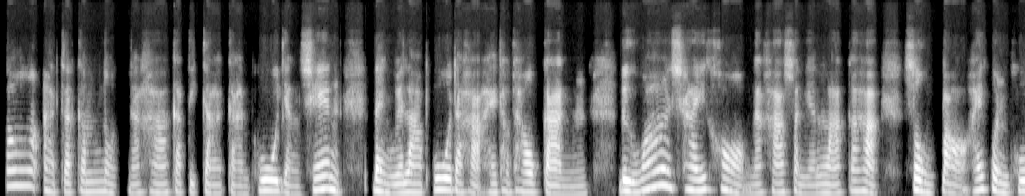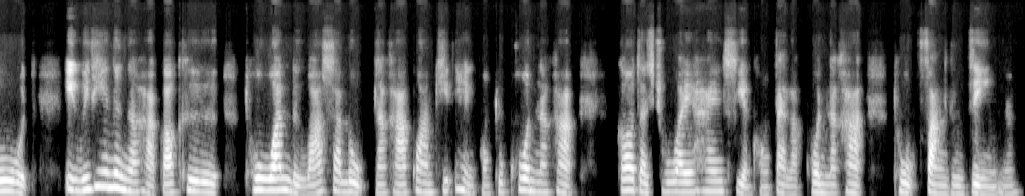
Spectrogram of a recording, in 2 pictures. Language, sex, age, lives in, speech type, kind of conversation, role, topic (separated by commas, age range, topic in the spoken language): Thai, female, 30-34, Thailand, read, expert-assistant, expert, ถ้าอยากฝึกวิจารณ์งานศิลปะด้วยตัวเอง มีวิธีเริ่มต้นหรือแนวคิดแบบใดที่เหมาะกับมือใหม่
